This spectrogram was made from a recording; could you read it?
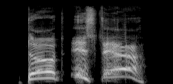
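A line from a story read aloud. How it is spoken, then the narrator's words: Hoarse roar. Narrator (German): brüllte Bellamy mit rauer Stimme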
